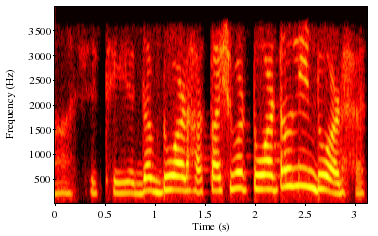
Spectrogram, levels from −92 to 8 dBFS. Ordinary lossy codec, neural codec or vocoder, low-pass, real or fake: none; none; 3.6 kHz; real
